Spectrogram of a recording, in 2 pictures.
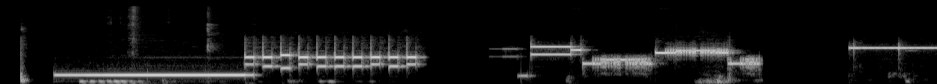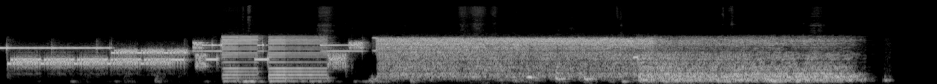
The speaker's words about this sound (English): This goes back to my youth. That yes. would be a modem connecting online, often to a BBS, bulletin board service, like a CompuServe, right? Absolutely. Yes.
